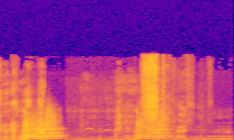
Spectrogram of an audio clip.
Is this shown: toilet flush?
no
